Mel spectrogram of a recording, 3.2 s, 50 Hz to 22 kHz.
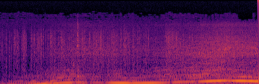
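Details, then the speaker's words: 2007 Honda Jazz idling in neutral with the clutch pedal pressed: smooth, low hum rising cleanly with revs and no whine or rattle; a shaky mechanical noise returns when the clutch is released, pointing to a clutch or gearbox issue. "so this is uh behind the jazz from 2007 and uh there's an issue with the clutch just listen when i push the pedal the sounds disappear the engine is"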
